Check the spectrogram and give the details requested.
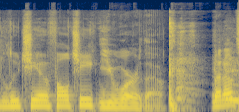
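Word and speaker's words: Lucio Fulci: Luchio Fulchi. Come on. Don't y'all have your Italian pronunciation down?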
